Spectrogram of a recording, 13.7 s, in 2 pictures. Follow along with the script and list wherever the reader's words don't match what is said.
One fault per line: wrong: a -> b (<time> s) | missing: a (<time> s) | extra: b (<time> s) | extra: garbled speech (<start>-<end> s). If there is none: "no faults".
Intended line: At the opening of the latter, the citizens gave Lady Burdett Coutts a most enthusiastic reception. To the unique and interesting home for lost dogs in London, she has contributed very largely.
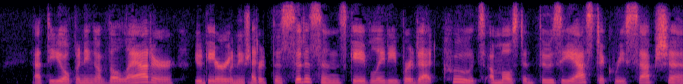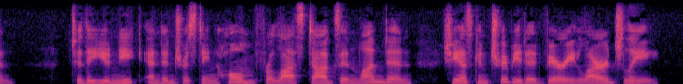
extra: garbled speech (1.9-2.7 s)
